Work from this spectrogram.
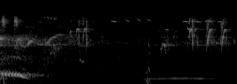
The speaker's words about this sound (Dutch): Oh, ik hoor ook allemaal kleine beestjes. Kuikens bedoel ik. hoor allemaal babyvogels.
